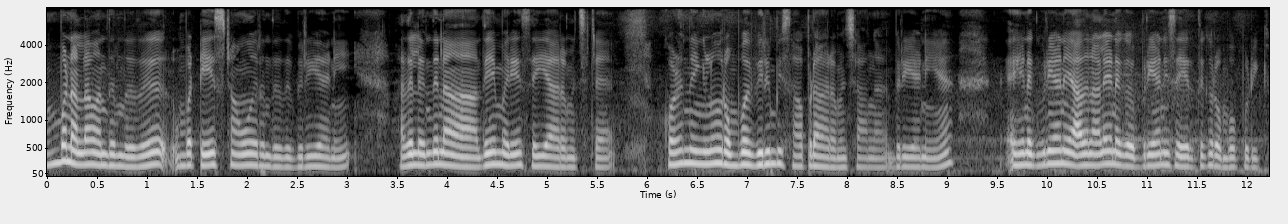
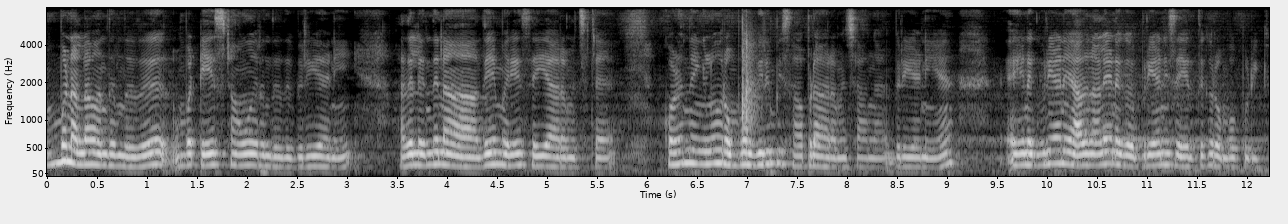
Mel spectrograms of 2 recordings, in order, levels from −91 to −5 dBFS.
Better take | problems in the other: first | background sound (Clapping); 11 dB below the speech // room echo; dies away in 0.6 s

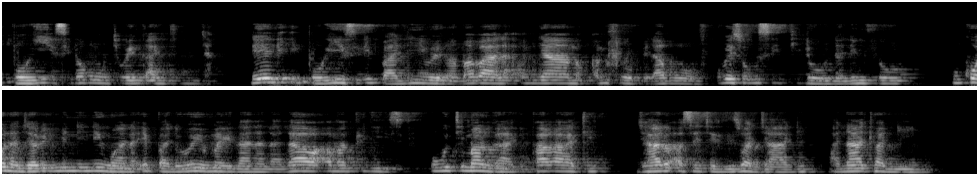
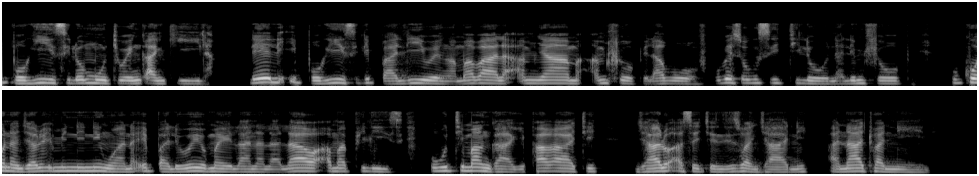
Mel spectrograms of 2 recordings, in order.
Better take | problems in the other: second | noise reduction (neural mask model DeepFilterNet 3)

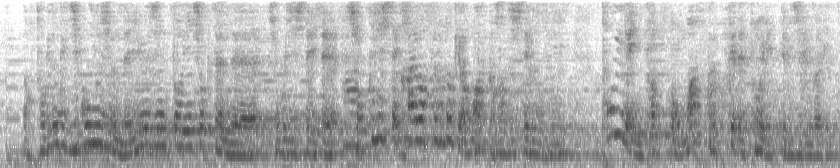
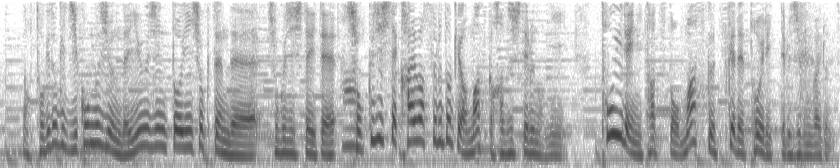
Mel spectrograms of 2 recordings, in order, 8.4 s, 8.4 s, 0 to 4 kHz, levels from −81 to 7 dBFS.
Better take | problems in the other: second | room echo; dies away in 2.6 s

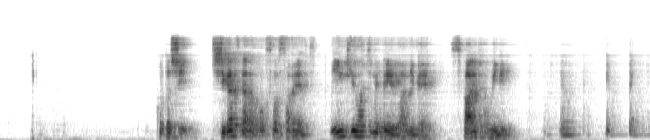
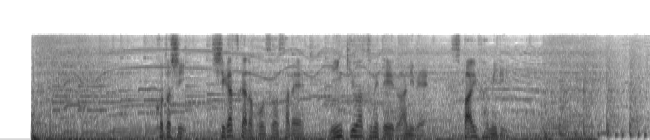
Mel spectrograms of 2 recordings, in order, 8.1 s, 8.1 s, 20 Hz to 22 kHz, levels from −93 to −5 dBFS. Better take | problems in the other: second | noise reduction (neural mask model DeepFilterNet 3)

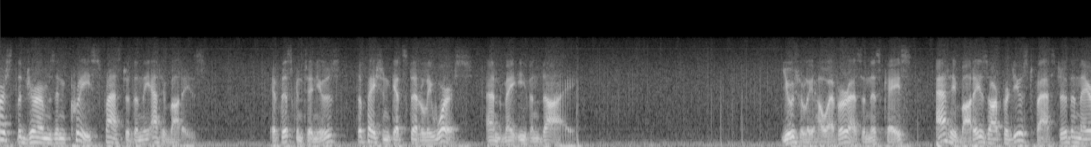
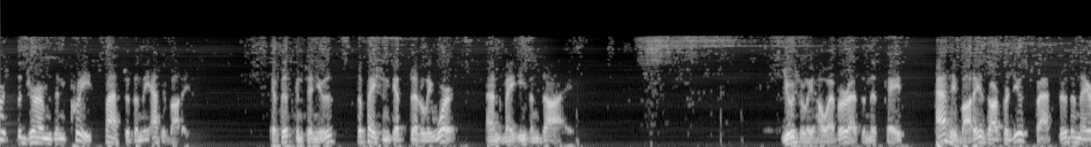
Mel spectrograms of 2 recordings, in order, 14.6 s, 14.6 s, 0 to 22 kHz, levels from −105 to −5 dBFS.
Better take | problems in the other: first | noise reduction (classical method spectral subtraction)

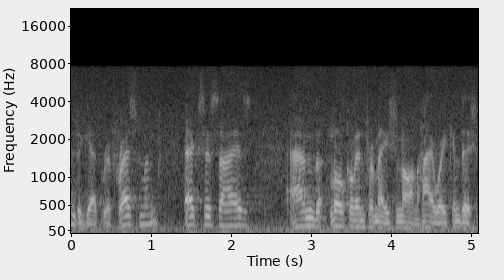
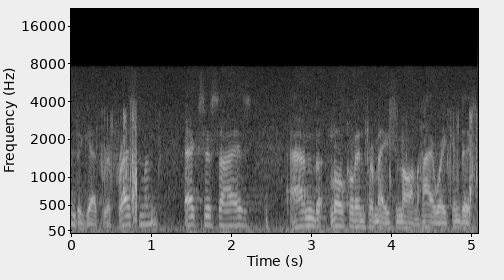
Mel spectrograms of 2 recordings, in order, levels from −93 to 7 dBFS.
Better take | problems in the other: first | background sound (Telephone); 10 dB below the speech

